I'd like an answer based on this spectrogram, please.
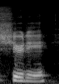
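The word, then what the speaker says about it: Ncuti: Let's call him Gatwa instead of Shoot, but his name is pronounced Shooty.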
